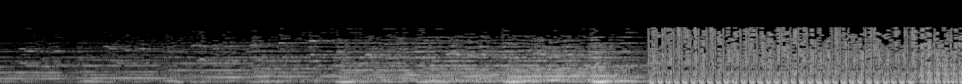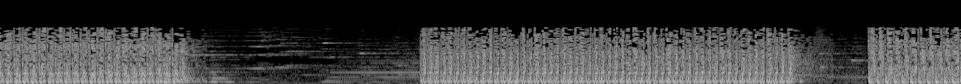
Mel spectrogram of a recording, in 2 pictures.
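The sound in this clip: Machine-gun fire added as a sound effect over footage of a bombardier beetle, heard as long, dense bursts of rapid shots that cut off sharply, with short gaps between them, after a quieter opening.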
